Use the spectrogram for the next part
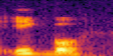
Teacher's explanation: uma coarticulação entre o lábio e lá atrás o véu, né, o véu palatino · é como se você fizesse ao mesmo tempo o som do B e o som do G. As duas coisas estão fechando.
